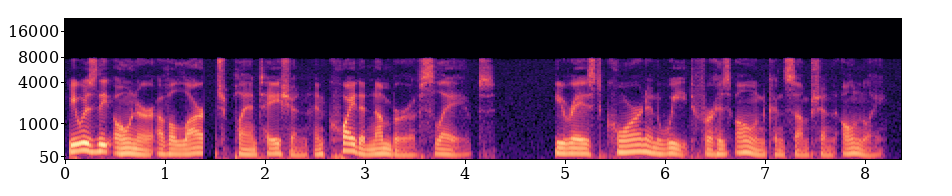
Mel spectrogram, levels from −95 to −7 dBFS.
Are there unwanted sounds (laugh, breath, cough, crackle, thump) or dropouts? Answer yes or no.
yes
